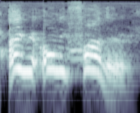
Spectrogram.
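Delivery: laughing high through the words. Real, not acted. Father laughing as baby Grace kicks him. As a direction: chuckle it out, amused.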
